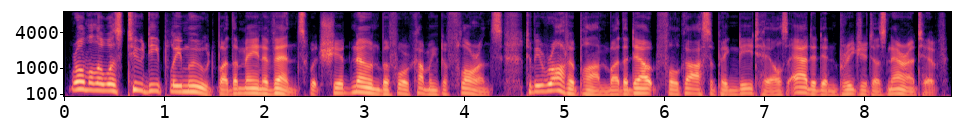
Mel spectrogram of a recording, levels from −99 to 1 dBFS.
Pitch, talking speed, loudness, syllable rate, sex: 120 Hz, 205 wpm, -20 LUFS, 6.0 syllables/s, male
